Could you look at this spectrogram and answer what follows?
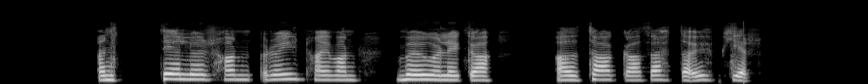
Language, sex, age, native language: Icelandic, female, 30-39, Icelandic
